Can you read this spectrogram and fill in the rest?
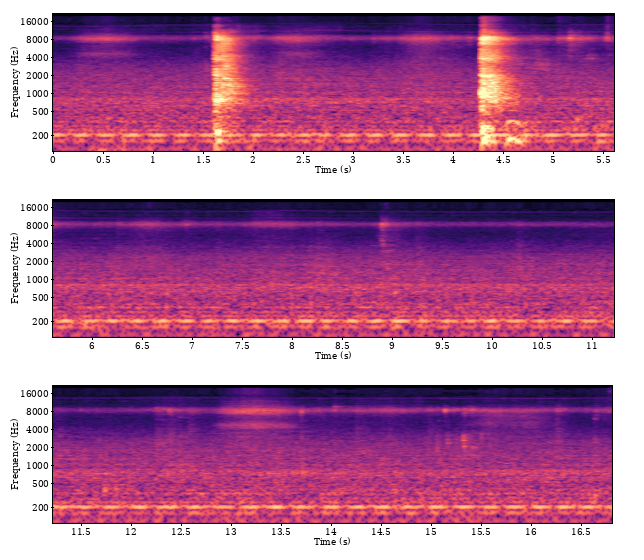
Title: Girl coughing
